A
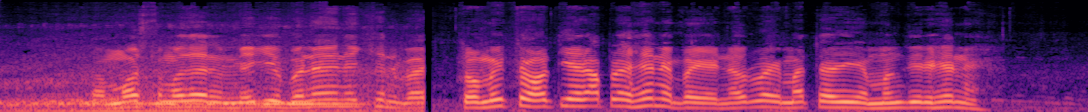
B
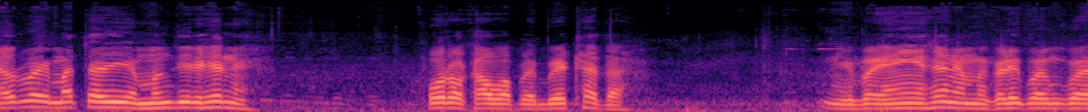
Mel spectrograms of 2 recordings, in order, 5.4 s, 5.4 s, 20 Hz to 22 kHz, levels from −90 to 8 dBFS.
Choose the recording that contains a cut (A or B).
A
